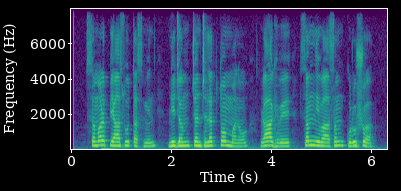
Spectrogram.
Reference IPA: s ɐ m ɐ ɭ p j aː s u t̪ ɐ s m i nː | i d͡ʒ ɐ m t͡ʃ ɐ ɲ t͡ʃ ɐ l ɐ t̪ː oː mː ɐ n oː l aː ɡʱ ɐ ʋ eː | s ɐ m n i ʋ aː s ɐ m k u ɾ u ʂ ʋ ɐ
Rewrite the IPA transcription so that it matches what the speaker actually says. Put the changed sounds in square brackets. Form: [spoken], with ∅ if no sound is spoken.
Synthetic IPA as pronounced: s ɐ m ɐ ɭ p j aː s u t̪ ɐ s m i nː | i d͡ʒ ɐ m t͡ʃ ɐ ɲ t͡ʃ ɐ l ɐ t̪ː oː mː ɐ n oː [ɾ] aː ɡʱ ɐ ʋ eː | s ɐ m n i ʋ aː s ɐ m k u ɾ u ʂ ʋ ɐ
